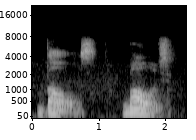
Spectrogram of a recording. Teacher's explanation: So we don't really say the L at the end of the word. We usually drop it. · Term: No L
